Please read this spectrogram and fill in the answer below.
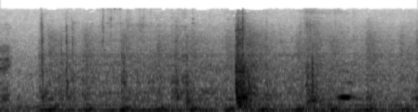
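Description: Metal door latch on an enclosed cargo trailer being worked open, small clicks and then a sharp clank about halfway through as the latch lets go, over a low steady rumble.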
